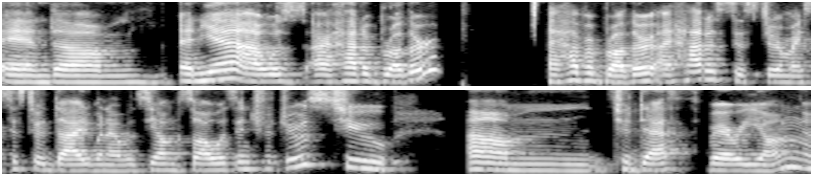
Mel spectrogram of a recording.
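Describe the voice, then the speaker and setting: With a French Canadian accent, a woman speaks at a medium pitch and moderate pace, her intonation fairly even. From Quebec, Canada. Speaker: yoga teacher and wellness coach. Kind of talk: interview conversation. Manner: halting, many fillers.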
